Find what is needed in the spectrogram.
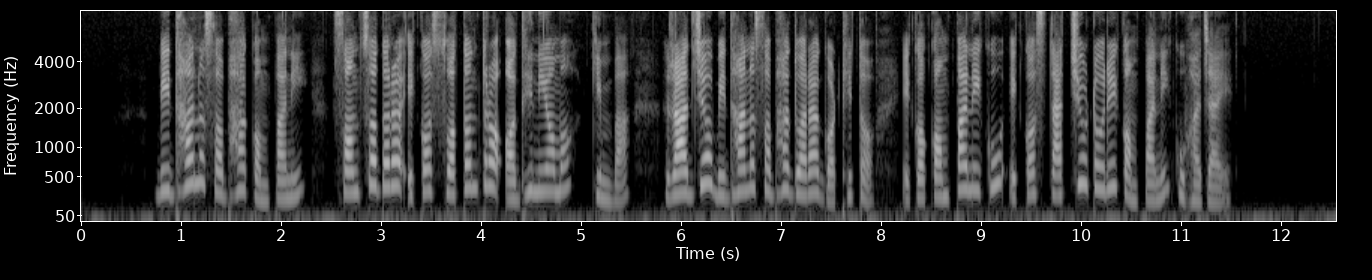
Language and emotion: Odia, neutral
